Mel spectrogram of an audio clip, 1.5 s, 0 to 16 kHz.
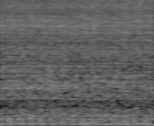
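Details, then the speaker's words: Lowered daily driver on coilovers, stock except high-flow cat, about 118,000 on the clock: low uneven idle with lumpy stumbling beat and vibration; misfire at idle, check engine light gone, cause not yet known. "let me grab my key here I'll show you what it's doing here as you see it has a misfire hey surprisingly check in really went away um it's not running the best"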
